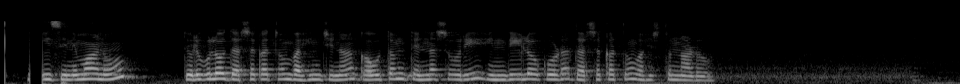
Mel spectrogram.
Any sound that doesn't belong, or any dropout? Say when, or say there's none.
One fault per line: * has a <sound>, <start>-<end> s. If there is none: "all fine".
all fine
